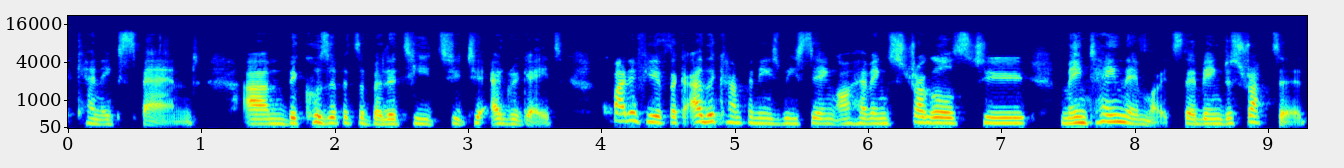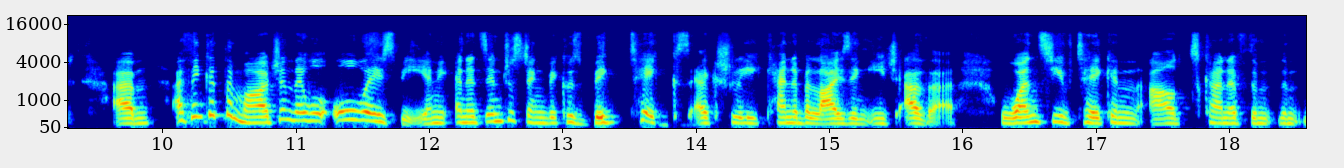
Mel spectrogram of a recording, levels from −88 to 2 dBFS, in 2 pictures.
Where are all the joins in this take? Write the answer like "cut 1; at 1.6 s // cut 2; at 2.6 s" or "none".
none

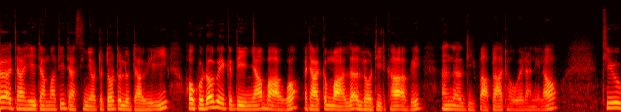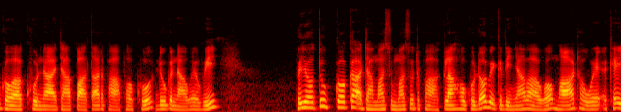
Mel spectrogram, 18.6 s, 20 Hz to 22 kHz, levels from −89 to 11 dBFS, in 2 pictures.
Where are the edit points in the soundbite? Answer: cut 1; at 11.6 s

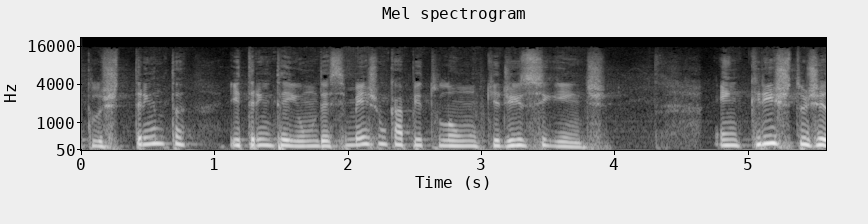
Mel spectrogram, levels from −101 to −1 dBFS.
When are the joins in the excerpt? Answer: cut 1; at 4.6 s

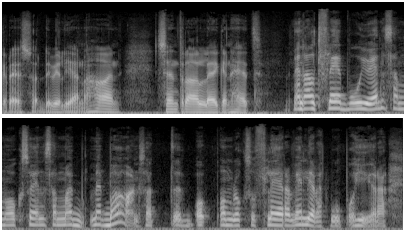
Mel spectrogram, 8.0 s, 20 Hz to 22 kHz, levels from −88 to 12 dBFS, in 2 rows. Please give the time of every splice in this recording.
cut 1; at 2.9 s // cut 2; at 5.9 s

